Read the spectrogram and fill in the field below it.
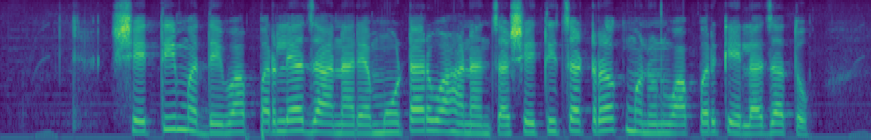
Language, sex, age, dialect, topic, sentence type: Marathi, female, 31-35, Standard Marathi, agriculture, statement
